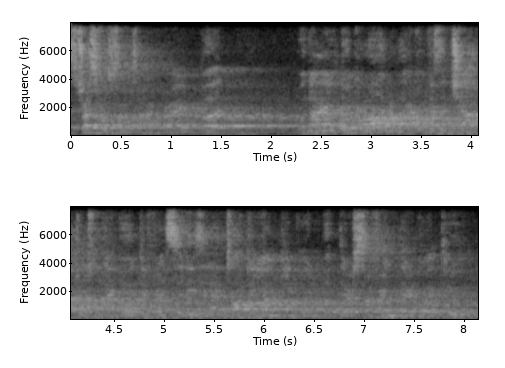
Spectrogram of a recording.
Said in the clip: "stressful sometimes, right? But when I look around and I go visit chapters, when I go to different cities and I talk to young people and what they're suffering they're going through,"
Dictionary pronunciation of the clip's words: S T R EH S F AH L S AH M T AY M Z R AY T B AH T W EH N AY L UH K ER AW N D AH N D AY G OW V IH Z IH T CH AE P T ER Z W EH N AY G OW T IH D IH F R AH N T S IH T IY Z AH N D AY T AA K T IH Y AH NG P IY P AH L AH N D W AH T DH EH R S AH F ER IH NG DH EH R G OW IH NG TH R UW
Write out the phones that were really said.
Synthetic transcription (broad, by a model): S T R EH S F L S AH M T AY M R AY T B AH T W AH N AY L UH K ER AW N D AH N AY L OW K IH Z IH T CH AE P T ER Z W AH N AY G OW T IH D IH F R AH N T S IH T IY Z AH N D AY T AA K T IH Y AH NG P IY P L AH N W AH T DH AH R S AH F ER IH NG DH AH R G OW IH NG TH R UW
